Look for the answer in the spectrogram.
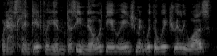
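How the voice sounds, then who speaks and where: A man's voice: a little high, quick pace, husky, voice pushed up. A man voicing an earnest, anxious, insistent young girl from a storybook. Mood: hushed, insistent.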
